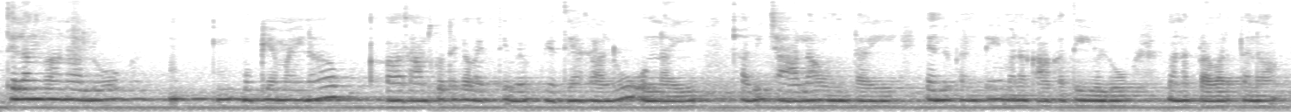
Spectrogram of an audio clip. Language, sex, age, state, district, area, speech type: Telugu, female, 18-30, Telangana, Medak, urban, spontaneous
